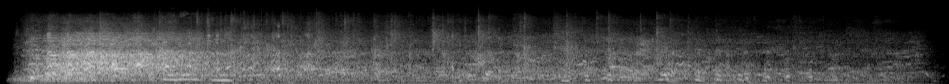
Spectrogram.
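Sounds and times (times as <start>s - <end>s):
crowd laughing: 0.1s - 9.4s.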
